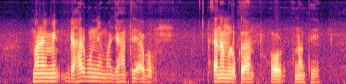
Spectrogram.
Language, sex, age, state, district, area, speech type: Santali, male, 45-60, Jharkhand, East Singhbhum, rural, spontaneous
